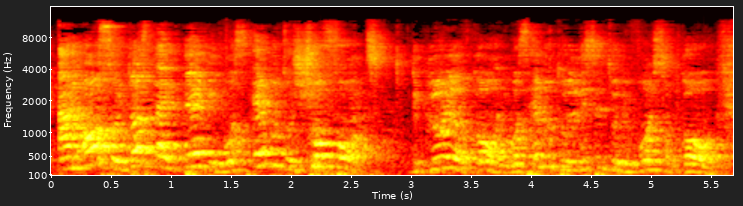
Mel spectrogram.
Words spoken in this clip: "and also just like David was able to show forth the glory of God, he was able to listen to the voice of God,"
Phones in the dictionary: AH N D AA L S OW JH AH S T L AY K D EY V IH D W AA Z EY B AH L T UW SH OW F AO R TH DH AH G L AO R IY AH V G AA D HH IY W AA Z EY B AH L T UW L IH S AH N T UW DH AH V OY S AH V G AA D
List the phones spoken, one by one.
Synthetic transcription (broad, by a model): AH N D AA L S OW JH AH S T L AY K D EY V IH D W AA Z EY B AH L T UW SH OW F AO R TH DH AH G L AO R IY AH V G AA D HH IY W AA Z EY B AH L T UW L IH S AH N T UW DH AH V OY S AH V G AA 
